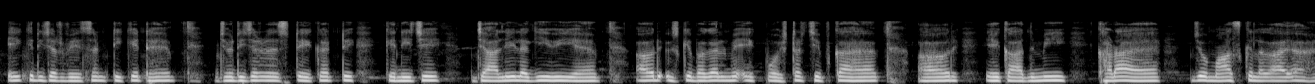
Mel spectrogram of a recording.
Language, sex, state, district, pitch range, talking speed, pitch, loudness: Hindi, female, Andhra Pradesh, Guntur, 170-185 Hz, 135 wpm, 175 Hz, -14 LUFS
